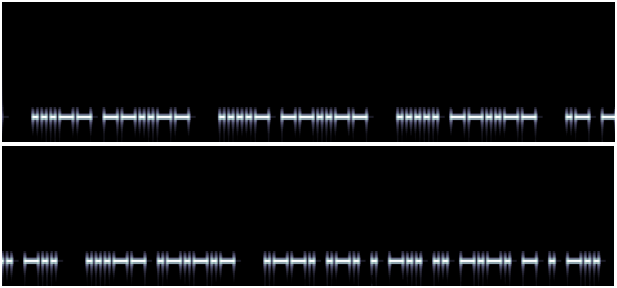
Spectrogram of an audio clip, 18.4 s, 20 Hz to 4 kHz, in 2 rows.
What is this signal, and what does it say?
Morse code, heard as a keyed tone, about 18 wpm, 750 Hz. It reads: 3, 4, 5, AND 3. PREDICTED
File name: Morse / 18WPM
